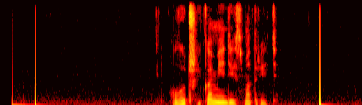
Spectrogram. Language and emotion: Russian, neutral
